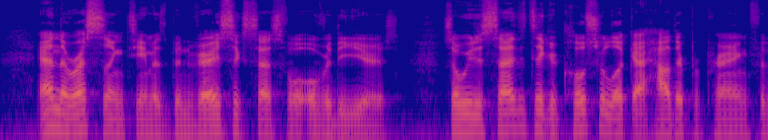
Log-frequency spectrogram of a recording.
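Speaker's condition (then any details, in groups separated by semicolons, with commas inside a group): No condition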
